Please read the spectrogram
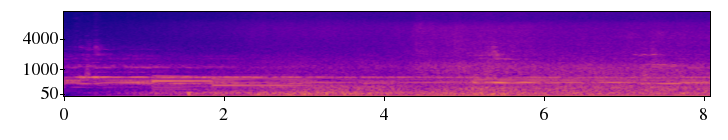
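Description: Big ocean surf breaking over shoreline rocks, a steady heavy rush of white water pouring off them. Background music of held chords plays over it, changing a couple of times in the first two seconds.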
